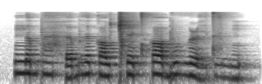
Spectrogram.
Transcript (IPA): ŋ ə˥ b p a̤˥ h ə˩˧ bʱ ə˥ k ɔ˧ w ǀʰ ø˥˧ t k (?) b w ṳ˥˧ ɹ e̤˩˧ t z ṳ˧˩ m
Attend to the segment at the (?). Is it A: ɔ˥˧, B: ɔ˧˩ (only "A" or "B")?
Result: A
